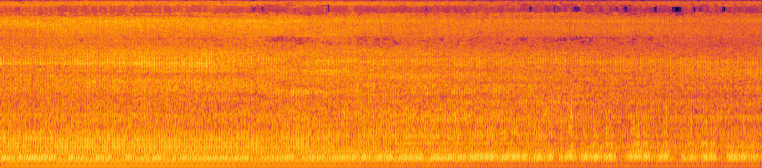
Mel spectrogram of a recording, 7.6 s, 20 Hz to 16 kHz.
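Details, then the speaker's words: Rebuilt carburetor from a 1972 Evinrude 9.5 HP outboard, test run on a test motor: runs at a steady, even beat around four firings a second with no stumbling or surging; carburetor fuelling properly. "Okay, here we go with the test run. I got Jeff's carburetor put on my test motor, and I'm about to give her a crank up run here. Let's see how that goes."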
